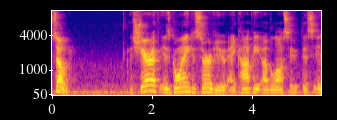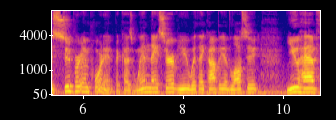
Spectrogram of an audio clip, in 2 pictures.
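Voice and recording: A man's fairly bright tone at a fairly slow pace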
